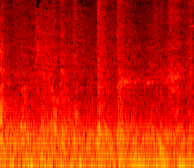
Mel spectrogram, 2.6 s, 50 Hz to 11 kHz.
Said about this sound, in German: Der Zug von Köln nach Frankfurt fährt von Bahnsteig 3, Gleis 7 ab.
